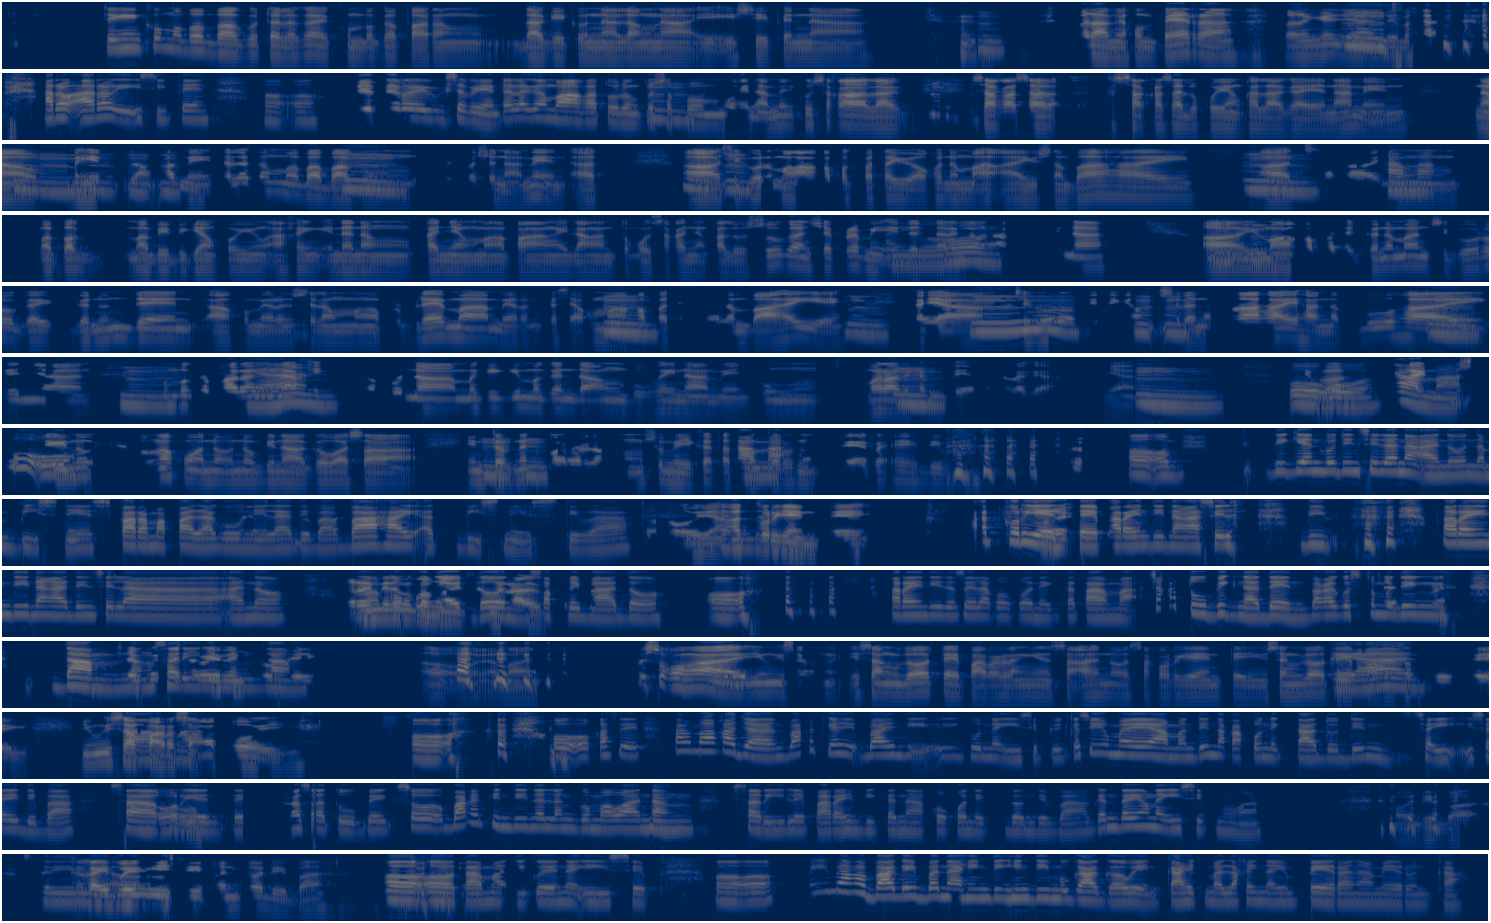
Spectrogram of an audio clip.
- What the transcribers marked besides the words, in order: other background noise; chuckle; tapping; scoff; laugh; laughing while speaking: "'di"; scoff; laugh; laughing while speaking: "ba?"; chuckle; chuckle; laughing while speaking: "oo"; giggle; scoff; laugh; chuckle; giggle; laugh; giggle
- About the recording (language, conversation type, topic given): Filipino, unstructured, Paano mo gagamitin ang pera kung walang hanggan ang halaga nito?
